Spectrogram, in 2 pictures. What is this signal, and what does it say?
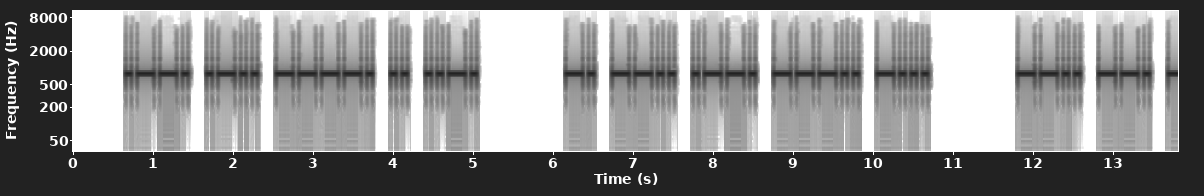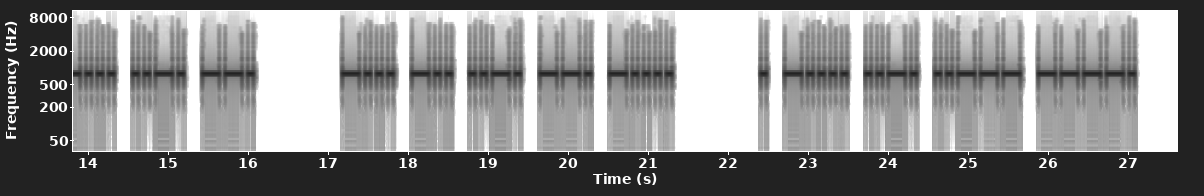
Morse code, heard as a keyed tone, about 17 wpm, 800 Hz. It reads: PL9IF NZP8B ZGBFG BDFG6 E6F29
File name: CW / DET / 1 9 1500C S A 16wpm 2828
